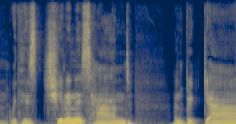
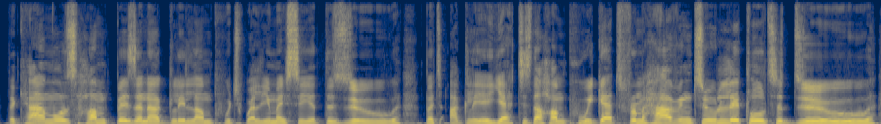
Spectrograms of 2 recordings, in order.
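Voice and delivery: poem reading; 3 semitones higher, 4 dB louder than usual. Acted. Reading Kipling's little song.

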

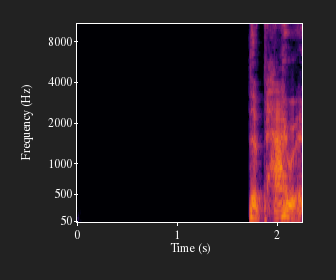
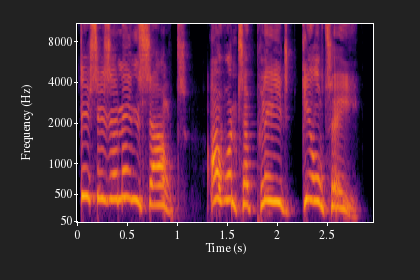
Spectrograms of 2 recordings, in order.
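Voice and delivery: squawk. Acted. Parrot Major protesting to the judge, squawking. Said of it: "the Major squawked".

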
